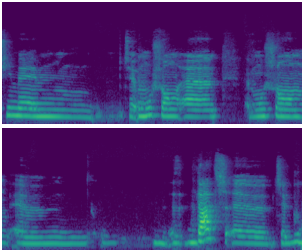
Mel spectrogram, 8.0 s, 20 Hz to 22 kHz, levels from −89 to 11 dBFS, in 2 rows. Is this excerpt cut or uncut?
cut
